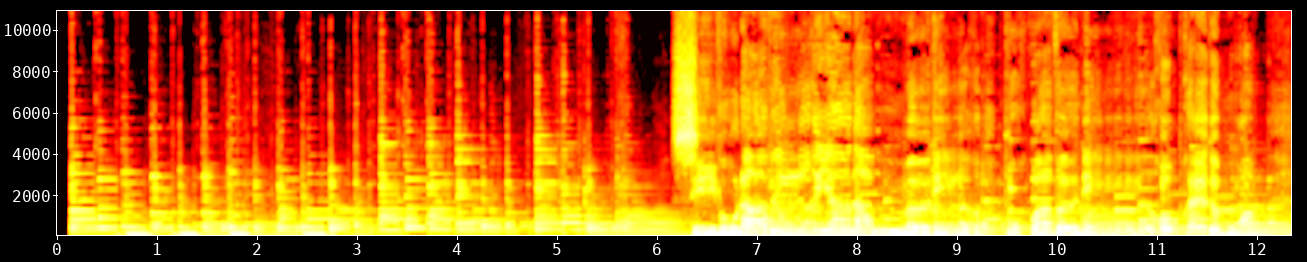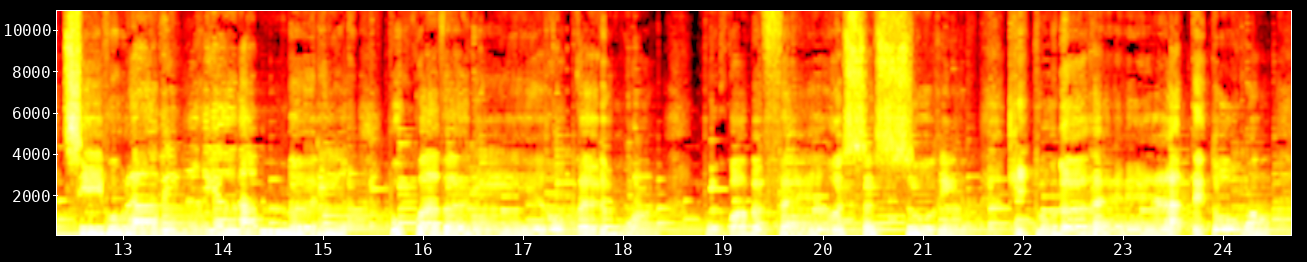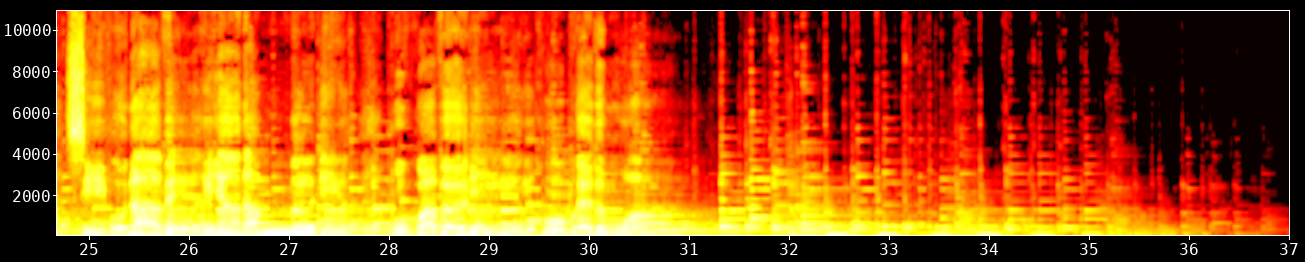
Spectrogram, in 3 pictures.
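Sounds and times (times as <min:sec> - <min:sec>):
chanson song: 0:00.2 - 0:36.3.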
